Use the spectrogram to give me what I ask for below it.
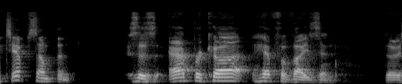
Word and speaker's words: hefeweizen: This is apricot hefeweizen.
